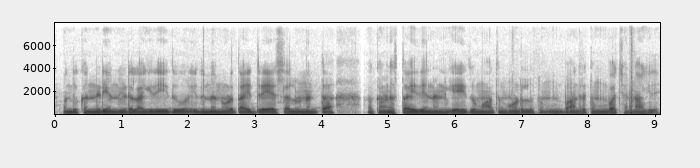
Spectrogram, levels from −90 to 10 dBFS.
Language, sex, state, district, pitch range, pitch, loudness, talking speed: Kannada, male, Karnataka, Dharwad, 95-105 Hz, 100 Hz, -16 LUFS, 120 wpm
